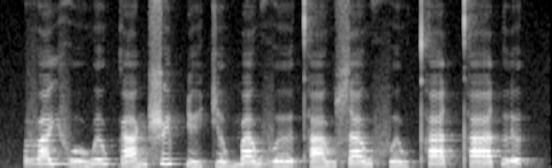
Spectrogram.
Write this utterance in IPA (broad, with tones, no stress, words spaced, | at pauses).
va˧˥jvo˨˩wə˧wka˨˩˦ŋ ʂe˦˥p̚ɗe˨˩˨cə˨˩˨w ma˧wvəː˨˩˦t̪ʰa˨˩wsa˧w fə˨˩w t̪ʰa˦˥t̚t̪ʰaː˦˥t̚ lə˦˥k̚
